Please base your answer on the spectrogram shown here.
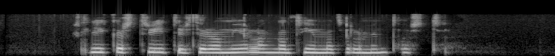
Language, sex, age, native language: Icelandic, female, 15, Icelandic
